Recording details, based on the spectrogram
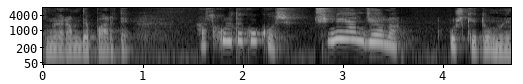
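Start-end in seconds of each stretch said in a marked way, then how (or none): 1.5-3.6 high-pitched probing question; curious questioning. A narrator's reading. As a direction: ask it in a raised, sing-out voice. Thief quizzes his exhausted companion.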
